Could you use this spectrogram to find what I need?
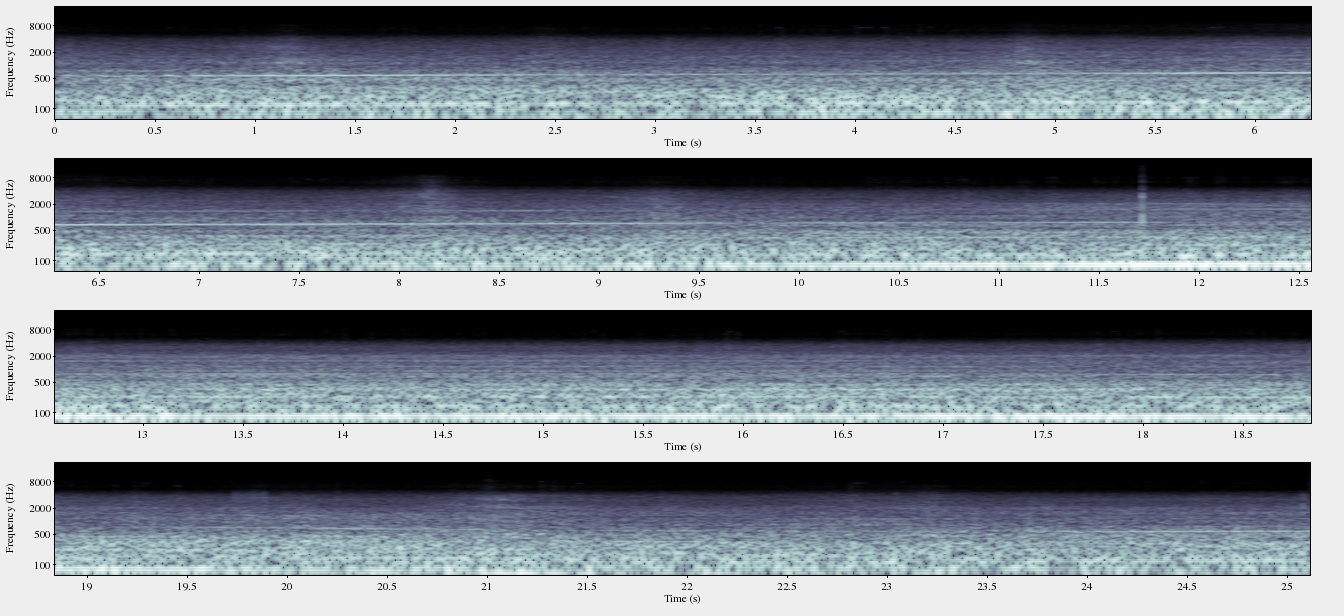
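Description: A car's engine and road noise drone from inside as it drives at highway speed.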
